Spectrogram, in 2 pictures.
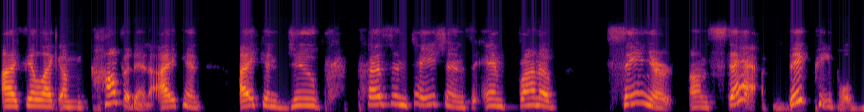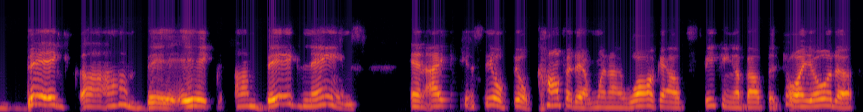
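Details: Adult woman, a retired employee and stuttering support group leader, who has stuttered since about age seven; stuttering.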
